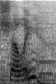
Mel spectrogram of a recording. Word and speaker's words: Chelle: My name is Shelly.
